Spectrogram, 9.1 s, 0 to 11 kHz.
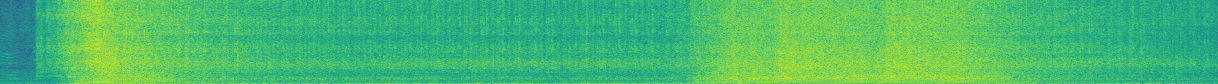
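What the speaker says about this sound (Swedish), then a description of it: "Och motorn är en Ford 427 kubikare" A Ford 427 V8 engine in a 1969 Volvo Amazon police car roars up to a loud rev, holds a rumbling idle, then revs again strongly before easing off, with a voice talking faintly.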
